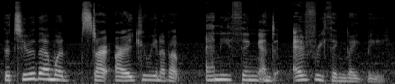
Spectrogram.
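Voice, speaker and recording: A woman's voice: medium pitch, quick pace, darkish tone, slight background noise, close to an everyday voice. An actress playing a bitter, exasperated female witness in an audio drama, blunt and indignant. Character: bitter, exasperated woman giving a witness statement.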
